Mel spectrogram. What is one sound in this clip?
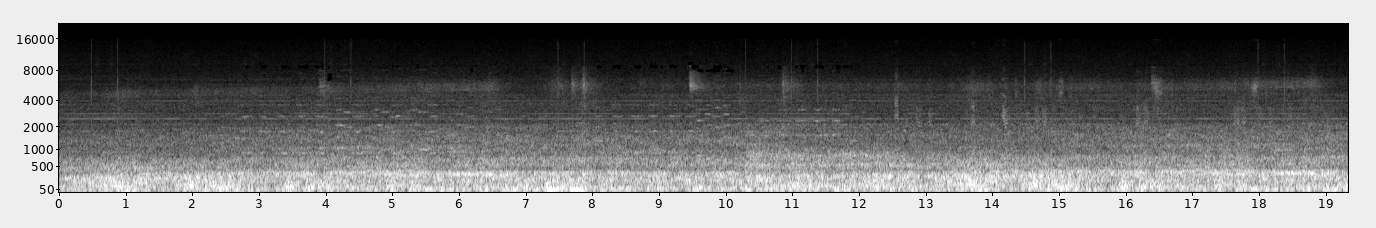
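A subway train rumbles loudly through a tunnel.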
